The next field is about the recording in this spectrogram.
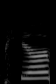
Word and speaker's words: Pjur: It's called Pjur Med Intimate Toy Cleaner.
